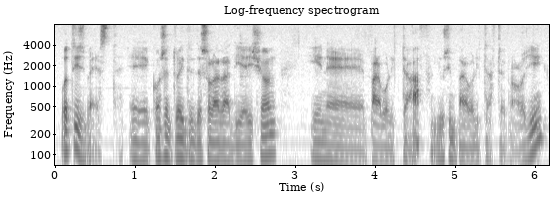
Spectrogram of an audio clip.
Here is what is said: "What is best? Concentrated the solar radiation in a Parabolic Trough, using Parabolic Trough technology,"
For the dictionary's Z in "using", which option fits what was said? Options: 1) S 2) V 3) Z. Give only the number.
1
